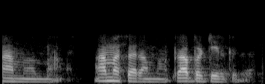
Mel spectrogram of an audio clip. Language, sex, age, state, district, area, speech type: Tamil, male, 18-30, Tamil Nadu, Tirunelveli, rural, conversation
